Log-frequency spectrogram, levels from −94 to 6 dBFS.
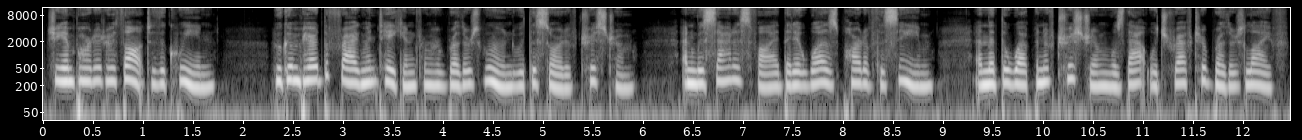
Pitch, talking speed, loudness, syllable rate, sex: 215 Hz, 210 wpm, -17 LUFS, 5.2 syllables/s, female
